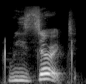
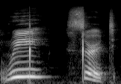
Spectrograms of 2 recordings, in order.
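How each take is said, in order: First: The stress is on the second syllable. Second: The stress is on the first syllable. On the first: The speaker calls it right. "강세가 result 그 su 부분에 있고" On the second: The speaker calls it wrong. "R이니까 그냥 오케이, research 이렇게 할 수도 있거든요"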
